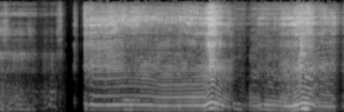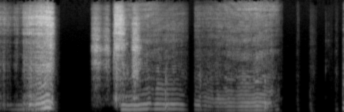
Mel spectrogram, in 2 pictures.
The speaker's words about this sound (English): I laughed at a fly buzzing around for an hour because I thought it sounded like a mini fart, and that's what was propelling him through the air.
